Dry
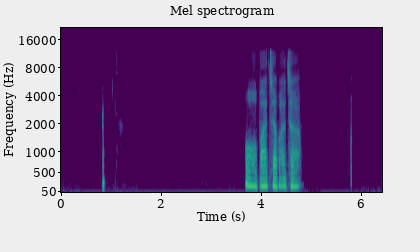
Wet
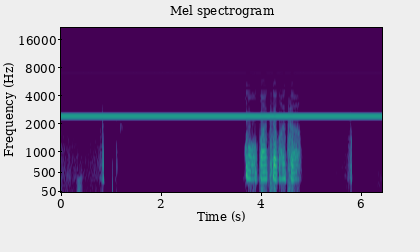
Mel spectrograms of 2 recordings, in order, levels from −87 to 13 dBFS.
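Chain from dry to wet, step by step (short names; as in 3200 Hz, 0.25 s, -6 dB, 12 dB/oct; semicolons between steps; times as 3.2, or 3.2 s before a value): 0.85–3.74 formant sharpening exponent 3; spectral noise reduction 20 dB; upward compressor, threshold -32 dBFS; brick-wall FIR high-pass 310 Hz; pulse-width modulation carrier 2400 Hz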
